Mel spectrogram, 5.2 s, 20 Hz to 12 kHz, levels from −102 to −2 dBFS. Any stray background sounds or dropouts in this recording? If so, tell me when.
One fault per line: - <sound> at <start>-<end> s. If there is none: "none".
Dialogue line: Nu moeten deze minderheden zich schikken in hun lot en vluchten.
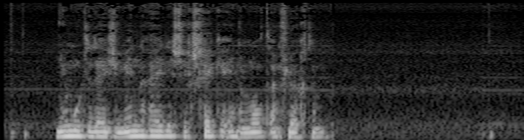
none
